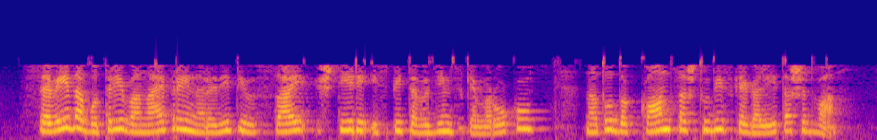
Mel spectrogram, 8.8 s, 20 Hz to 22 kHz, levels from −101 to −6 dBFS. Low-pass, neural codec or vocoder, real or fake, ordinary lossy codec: 10.8 kHz; none; real; AAC, 16 kbps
